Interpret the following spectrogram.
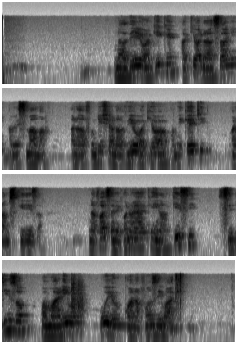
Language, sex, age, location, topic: Swahili, male, 18-24, Dar es Salaam, education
